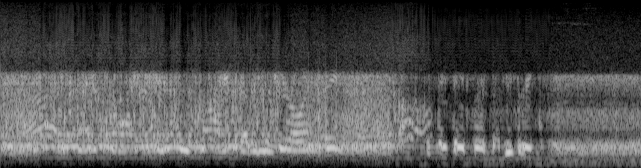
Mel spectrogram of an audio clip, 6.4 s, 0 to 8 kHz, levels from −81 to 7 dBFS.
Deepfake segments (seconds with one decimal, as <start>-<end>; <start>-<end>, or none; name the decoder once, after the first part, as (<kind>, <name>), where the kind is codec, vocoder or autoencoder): 0.4-2.9 (vocoder, BigVGAN v2); 3.9-5.5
